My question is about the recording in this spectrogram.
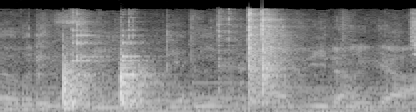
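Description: Chopsticks clinking against porcelain rice bowls as people eat: three sharp clinks in the first second and a half.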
